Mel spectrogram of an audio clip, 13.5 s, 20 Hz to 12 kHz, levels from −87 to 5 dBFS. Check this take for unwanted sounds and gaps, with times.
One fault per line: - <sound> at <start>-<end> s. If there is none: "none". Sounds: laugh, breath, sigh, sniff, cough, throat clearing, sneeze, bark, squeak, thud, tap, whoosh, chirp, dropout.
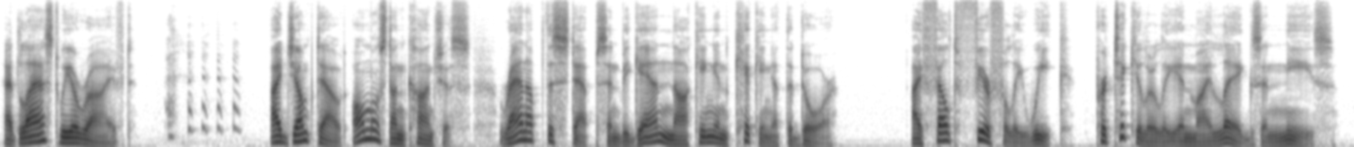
- laugh at 1.6-2.4 s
